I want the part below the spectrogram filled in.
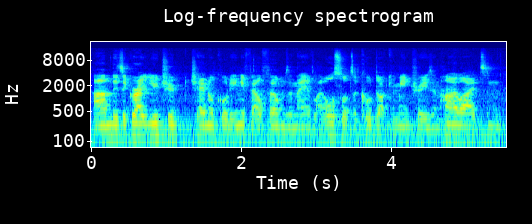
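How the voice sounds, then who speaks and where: Co-host: New man, bright and eager, rambly, echoey room. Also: medium pitch, flat delivery, quick pace. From New Zealand. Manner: enthusiastic, rambling with many ums. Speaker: podcast co-host. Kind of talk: casual chat. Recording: echoey room with faint noise.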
